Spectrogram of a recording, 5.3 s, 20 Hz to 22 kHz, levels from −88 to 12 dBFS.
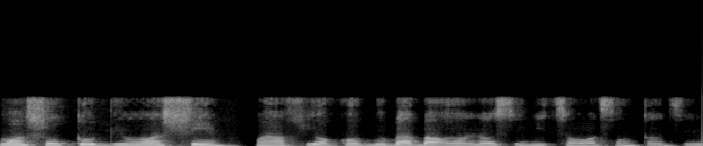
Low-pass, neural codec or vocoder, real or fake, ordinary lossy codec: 7.2 kHz; codec, 16 kHz, 1.1 kbps, Voila-Tokenizer; fake; none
